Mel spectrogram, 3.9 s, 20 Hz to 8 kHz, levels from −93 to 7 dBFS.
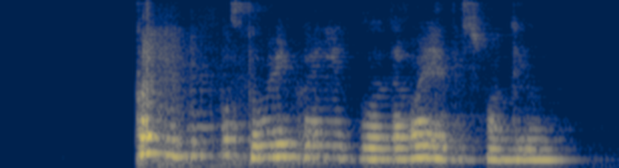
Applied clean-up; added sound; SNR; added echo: neural mask model DeepFilterNet 3.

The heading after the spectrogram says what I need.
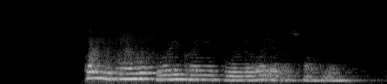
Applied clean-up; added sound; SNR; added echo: neural separator model SepFormer DNS4.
